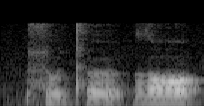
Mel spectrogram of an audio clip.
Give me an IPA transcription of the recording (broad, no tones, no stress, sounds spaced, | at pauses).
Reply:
s u tʰ ɵ | ð ɔ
